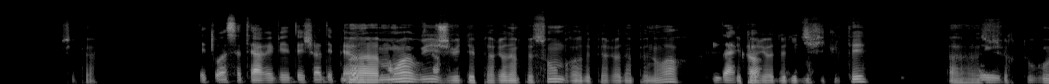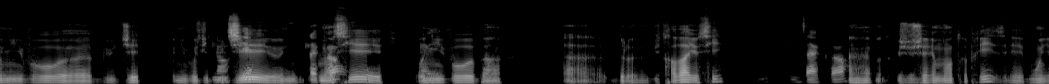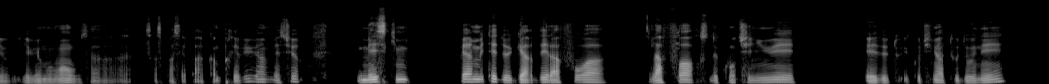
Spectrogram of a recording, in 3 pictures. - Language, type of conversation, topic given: French, unstructured, Comment prends-tu soin de ton bien-être mental au quotidien ?
- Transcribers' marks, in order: other background noise; tapping; unintelligible speech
